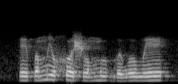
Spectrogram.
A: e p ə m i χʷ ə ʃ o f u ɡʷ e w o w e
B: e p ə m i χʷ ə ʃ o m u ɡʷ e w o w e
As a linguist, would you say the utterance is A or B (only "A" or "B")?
B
